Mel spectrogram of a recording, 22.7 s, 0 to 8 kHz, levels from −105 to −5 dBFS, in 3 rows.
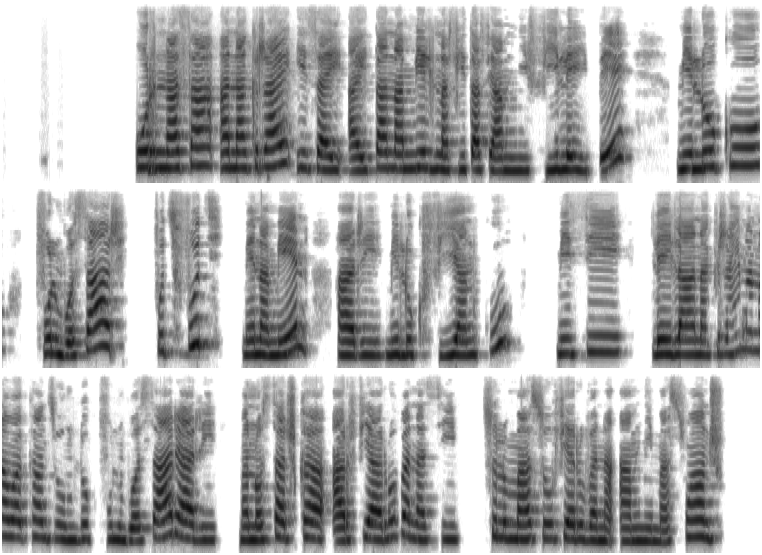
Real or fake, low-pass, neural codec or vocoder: real; 7.2 kHz; none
